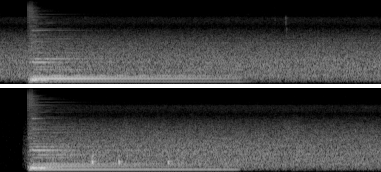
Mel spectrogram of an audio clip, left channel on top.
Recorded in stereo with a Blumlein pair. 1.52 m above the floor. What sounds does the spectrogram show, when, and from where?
0.3 s a guitar: 10° right, 1.3 m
